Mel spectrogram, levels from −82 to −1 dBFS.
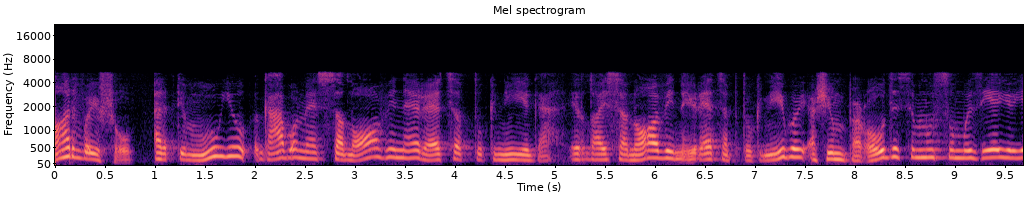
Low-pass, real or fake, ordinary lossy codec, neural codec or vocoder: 5.4 kHz; fake; Opus, 64 kbps; codec, 16 kHz, 0.5 kbps, X-Codec, WavLM features, trained on Multilingual LibriSpeech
